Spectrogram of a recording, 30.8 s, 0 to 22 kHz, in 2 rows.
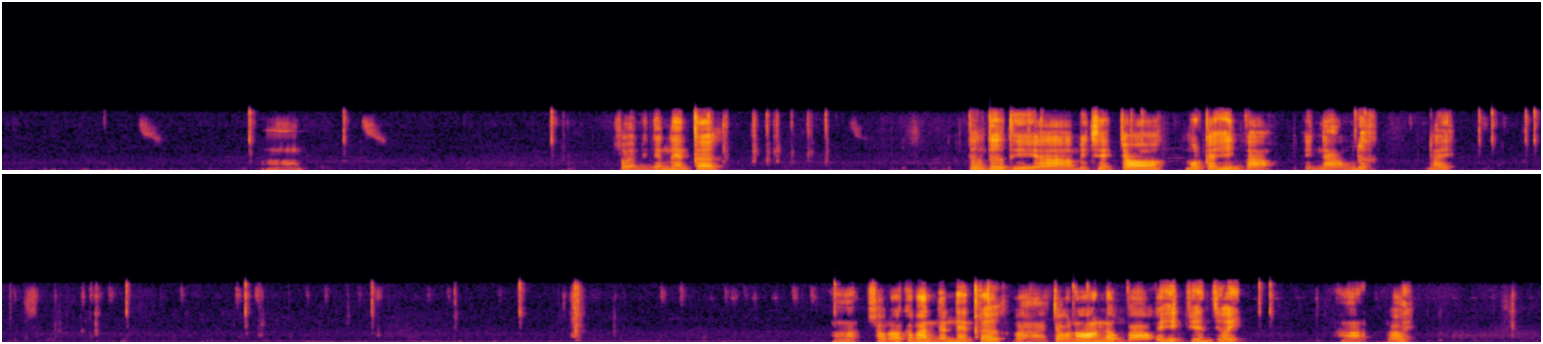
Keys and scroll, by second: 6.8 Return, 24.9 Return.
